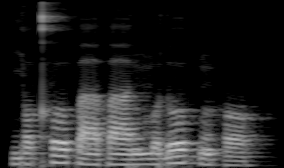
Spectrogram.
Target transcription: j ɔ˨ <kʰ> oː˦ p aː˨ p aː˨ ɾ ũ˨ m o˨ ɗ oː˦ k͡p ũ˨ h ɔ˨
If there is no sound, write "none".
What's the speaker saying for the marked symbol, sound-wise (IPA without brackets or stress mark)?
kʰ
